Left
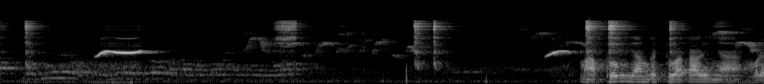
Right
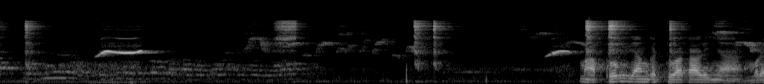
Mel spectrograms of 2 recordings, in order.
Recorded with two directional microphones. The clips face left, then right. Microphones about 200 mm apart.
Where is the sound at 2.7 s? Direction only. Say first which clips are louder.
Left 1 dB; 15° right (ahead or behind).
